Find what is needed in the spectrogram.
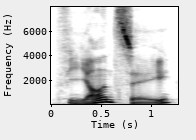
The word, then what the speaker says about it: fiancé: The first one is fiancé, mm-hmm. with the emphasis on the syllable of the middle one.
